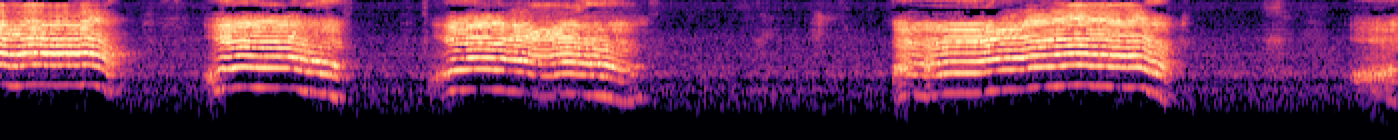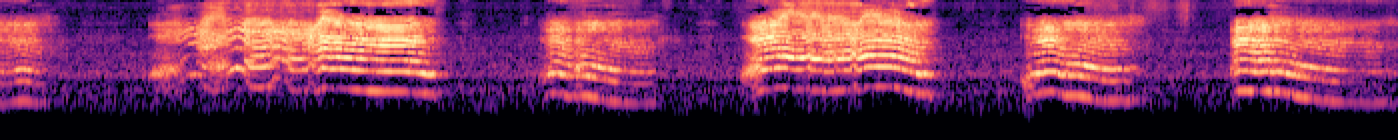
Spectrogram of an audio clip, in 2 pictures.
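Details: Child completely asleep with eyes closed, long-standing sleep moaning (catathrenia): repeated high, whining moans in short bursts between quiet pauses, sometimes loud enough to wake her.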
